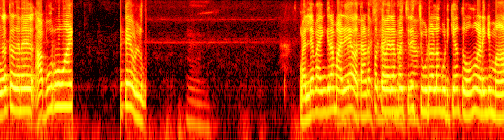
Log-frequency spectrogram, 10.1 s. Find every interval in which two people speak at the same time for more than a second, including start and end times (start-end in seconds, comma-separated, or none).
6.7-8.3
